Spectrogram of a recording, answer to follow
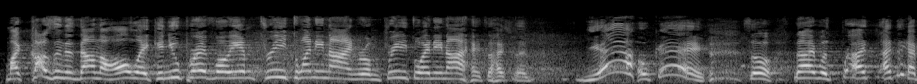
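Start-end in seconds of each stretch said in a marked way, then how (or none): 0.1-4.8 high, loud, insistent calling voice; hammed-up pleading, pitched way up; eager requester. Patient asking pastor to pray for cousin, loudly insistent. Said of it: "he said". 5.8-7.1 very high, loud, drawn-out mock yes; bewildered agreement. Pastor agreeing to yet another prayer request, comically overwhelmed. Mimics own reply to growing requests.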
